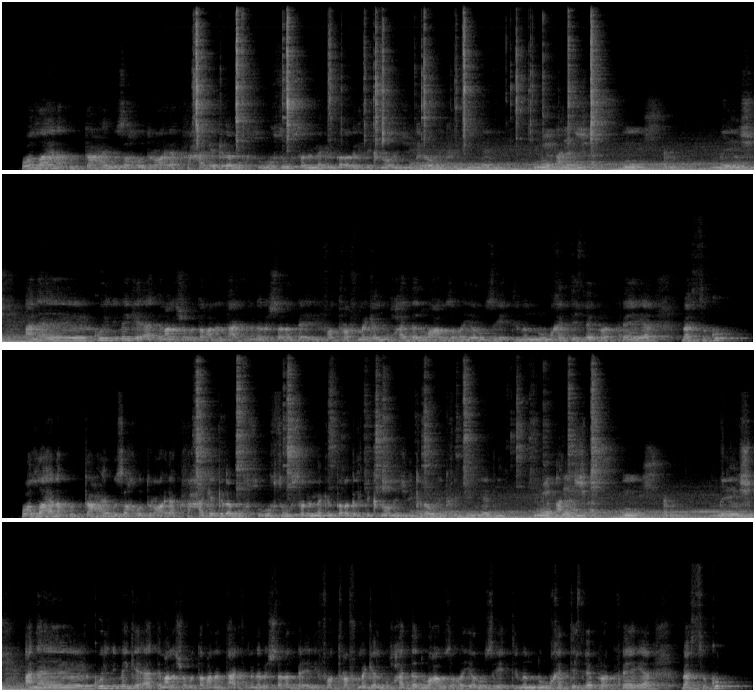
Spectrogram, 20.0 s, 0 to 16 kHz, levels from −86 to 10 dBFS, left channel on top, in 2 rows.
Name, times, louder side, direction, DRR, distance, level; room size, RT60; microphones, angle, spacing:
voice 1, 0.3-6.7 7.4-7.9 8.8-9.2 9.4-19.6, right 2 dB, 55° right, 4 dB, 1.1 m, -33 dB
sound 1, 2.0-7.9, left 6 dB, 50° left, 1.2 m, -39 dB
sound 2, 5.4-10.4, equal, 15° right, 1.0 m, -34 dB
voice 2, 7.1-8.7, right 2 dB, 30° right, 2 dB, 0.6 m, -33 dB
9.9 x 6.8 x 3.4 m, 1.0 s
head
